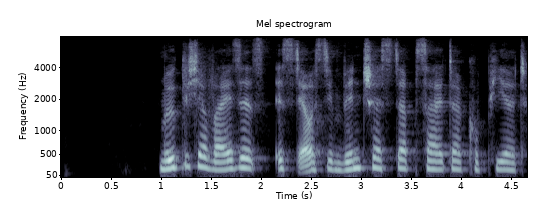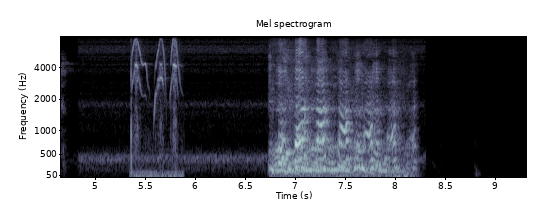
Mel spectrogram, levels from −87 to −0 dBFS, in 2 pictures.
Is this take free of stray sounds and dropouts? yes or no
no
